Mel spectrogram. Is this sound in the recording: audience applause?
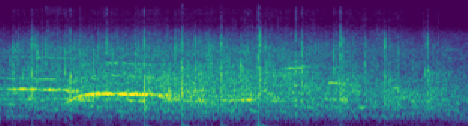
yes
